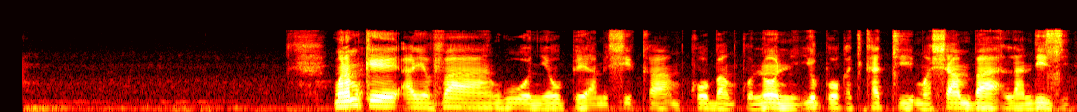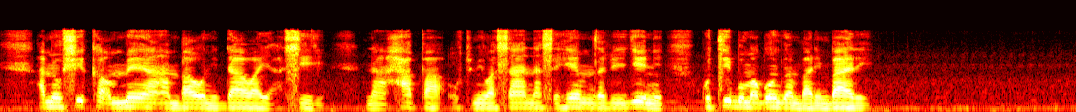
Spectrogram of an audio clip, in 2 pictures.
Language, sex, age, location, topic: Swahili, male, 18-24, Dar es Salaam, health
